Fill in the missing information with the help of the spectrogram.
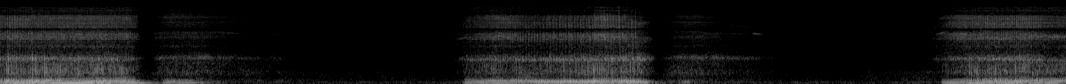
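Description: Loud, low, rattling snores recur with each breath, about 14 a minute, separated by quiet pauses: typical adult snoring.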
